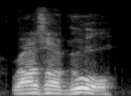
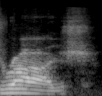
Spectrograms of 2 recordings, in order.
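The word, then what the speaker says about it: Ra's al Ghul: say it wrong, but this is how I say it. Razal Ghoul. That is right. What? Everybody says it's Raj. Raj. There's no J in there.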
